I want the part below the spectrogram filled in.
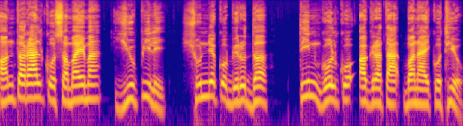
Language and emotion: Nepali, neutral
